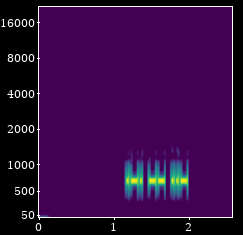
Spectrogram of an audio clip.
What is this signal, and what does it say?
Morse code, heard as a keyed tone, about 40 wpm, 700 Hz. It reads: RMU
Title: USA Call Sign Postfixes - 3 Letters 40wpm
